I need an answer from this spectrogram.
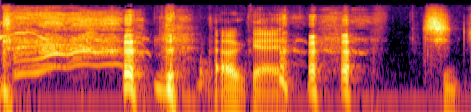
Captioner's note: laughs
